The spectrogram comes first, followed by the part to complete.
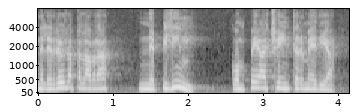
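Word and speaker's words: Nephilim: La palabra gigantes, apúntalo, en el hebreo es la palabra nepilim, con PH intermedia. Nefilim se pronuncia.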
